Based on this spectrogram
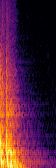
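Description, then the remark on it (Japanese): A single hollow, solid thud as a small bath stool is set down on a hard floor, with a short resonant decay and no voices. “はい、椅子どうぞ。”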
